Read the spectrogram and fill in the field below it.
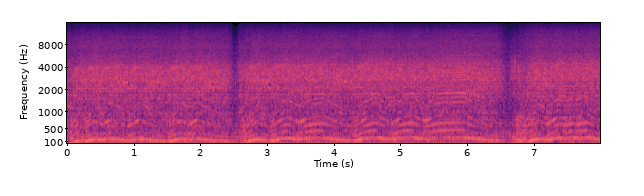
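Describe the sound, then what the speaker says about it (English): A video-game chainsaw revs and whines in a constant loud drone, its pitch rising and falling in repeated swoops, with two brief dips where the engine cuts out momentarily. "So the chainsaw overheats more when we're actually sprinting."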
